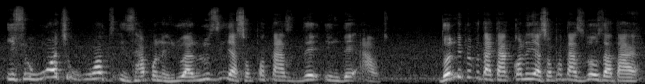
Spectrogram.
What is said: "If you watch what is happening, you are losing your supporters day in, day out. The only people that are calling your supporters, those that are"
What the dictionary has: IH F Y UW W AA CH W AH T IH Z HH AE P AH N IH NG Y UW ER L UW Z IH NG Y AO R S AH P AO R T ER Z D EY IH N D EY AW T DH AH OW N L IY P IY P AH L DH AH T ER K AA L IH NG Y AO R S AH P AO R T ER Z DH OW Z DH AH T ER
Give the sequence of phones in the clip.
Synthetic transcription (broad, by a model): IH F Y UW W AA CH W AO T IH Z HH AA P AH N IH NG Y UW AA L UW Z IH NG Y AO S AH P AO T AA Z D EY IH N D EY AW T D OW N IY P IY P AH L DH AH T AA K AA L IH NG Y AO S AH P AO T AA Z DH OW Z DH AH T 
